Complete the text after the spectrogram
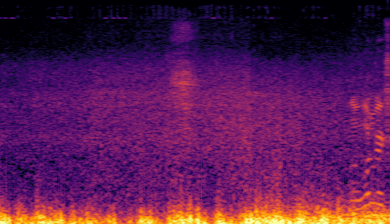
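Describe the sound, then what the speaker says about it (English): Steady low wind buffeting at the foot of a lighthouse in Ilwaco, a rough, continuous rumble into the microphone with gusty swells throughout and no clear talk. "A lot of wind up here"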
